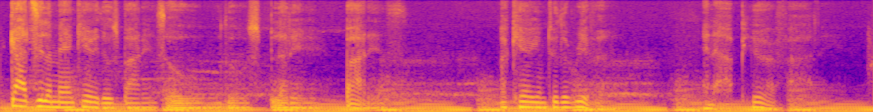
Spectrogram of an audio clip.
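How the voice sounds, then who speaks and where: Man acting a slow, ominous deranged killer son. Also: medium pitch, gravelly. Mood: feverish, chanting. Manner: theatrical, ominous, incantatory delivery. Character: deranged murderous son calling himself Godzilla Man. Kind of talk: spoken word stage play monologue.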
